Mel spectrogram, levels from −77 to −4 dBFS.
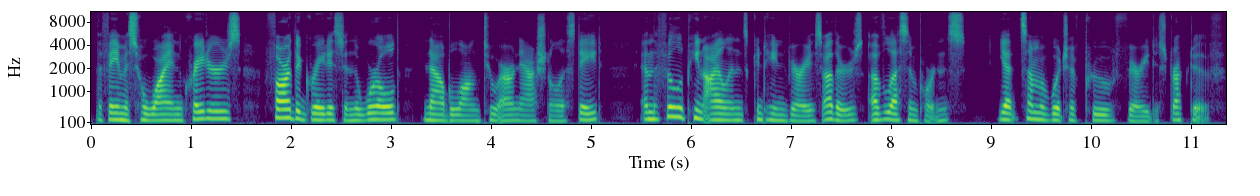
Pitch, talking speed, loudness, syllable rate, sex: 180 Hz, 180 wpm, -20 LUFS, 5.7 syllables/s, female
